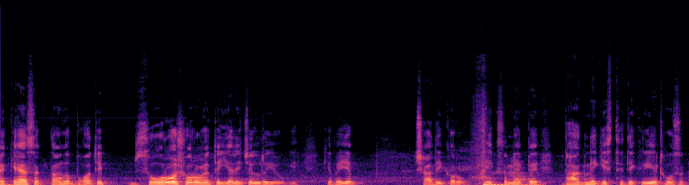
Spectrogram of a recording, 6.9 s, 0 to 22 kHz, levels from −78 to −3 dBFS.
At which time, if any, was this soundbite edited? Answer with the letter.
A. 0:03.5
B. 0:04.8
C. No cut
B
